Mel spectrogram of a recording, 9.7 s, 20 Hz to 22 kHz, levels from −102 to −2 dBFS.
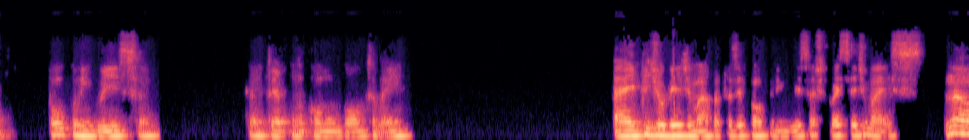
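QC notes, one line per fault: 6.59–6.80 s, microphone overload: the loudest peaks take on a harsh, crackling edge as their tops are flattened, a few percent of samples pushed about 2 dB past full scale. The likely cause is microphone input volume set high enough to drive the converter into its limit.
6.74 s, microphone volume stepped down: the voice and the background drop together by about 3 dB in one abrupt step, landing right inside the distorted peak. The likely cause is the call software sensing clipping and cutting the device's input volume at once.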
